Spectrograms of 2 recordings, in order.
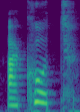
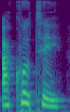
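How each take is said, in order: First: The word ends on a plain t sound. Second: The word ends with a final 'ay' vowel. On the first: It sounds like a reference to the coast. The speaker calls it wrong. "I hear some people say à côte to mean à côté" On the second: It means next to or beside. The speaker calls it right. "to mean à côté"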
